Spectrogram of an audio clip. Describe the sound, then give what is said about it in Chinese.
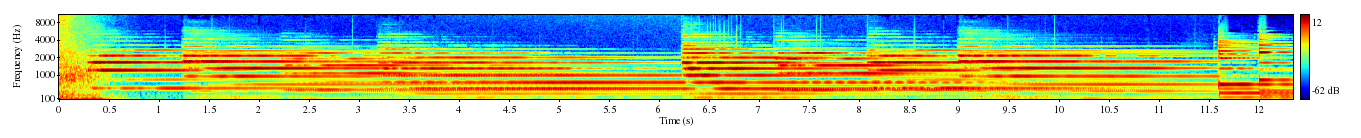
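Big Ben's clock tower bell chimes eleven o'clock. Several loud, resonant strikes with rich ringing overtones overlap and sustain between blows, with an echoing effect. “11点钟，让我们跟随着大本钟开始我们今天的旅程。”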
